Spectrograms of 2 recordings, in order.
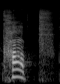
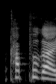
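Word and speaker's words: כ: 네, 카프의 발음은 크입니다. 크. 근데 카프도 점이 있고 없고에 따라서 다르게 발음이 되는데 뭐야? 점이 있을 때는 크로 발음이 되고요. 점이 없을 때는 흐로 발음이 됩니다.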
